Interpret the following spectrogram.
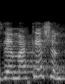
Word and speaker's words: demarcation: demarcation. That's how you pronounce it. Huh? Answer now. Is it correct? Is demarcation correct?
